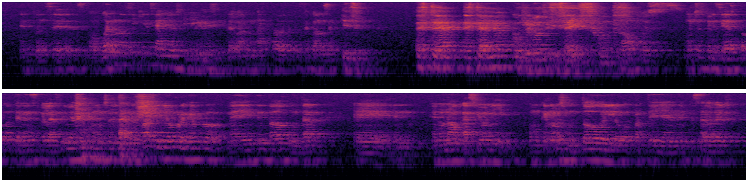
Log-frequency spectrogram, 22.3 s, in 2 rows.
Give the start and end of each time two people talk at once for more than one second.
none

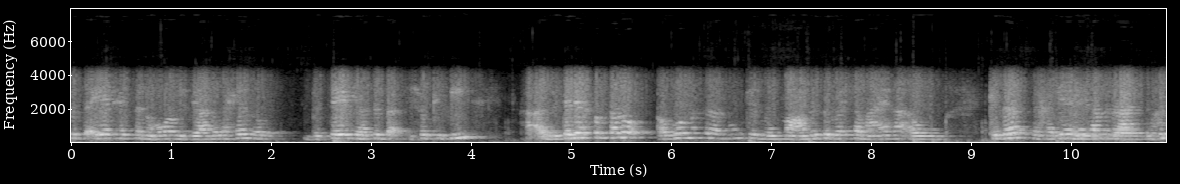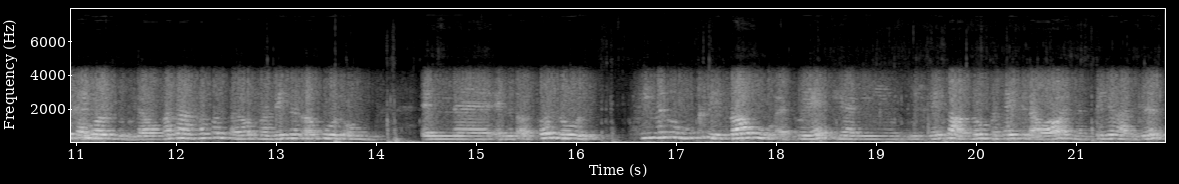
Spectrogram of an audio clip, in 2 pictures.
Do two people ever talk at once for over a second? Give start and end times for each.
10.0-11.2

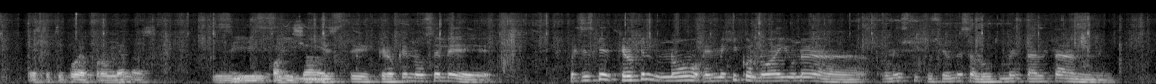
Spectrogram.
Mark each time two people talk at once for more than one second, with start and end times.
2.2-3.4

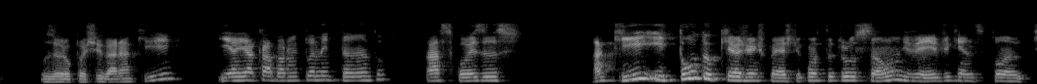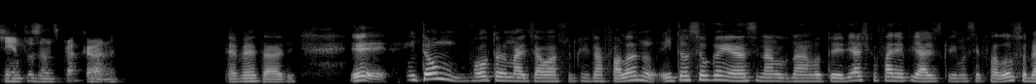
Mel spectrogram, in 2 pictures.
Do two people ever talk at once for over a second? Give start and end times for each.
none

